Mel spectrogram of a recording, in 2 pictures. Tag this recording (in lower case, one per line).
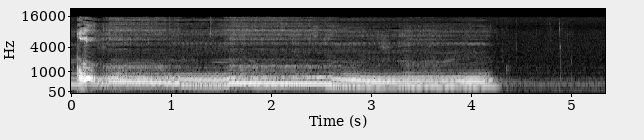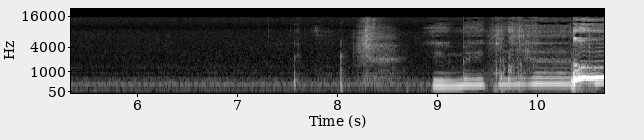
female singing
